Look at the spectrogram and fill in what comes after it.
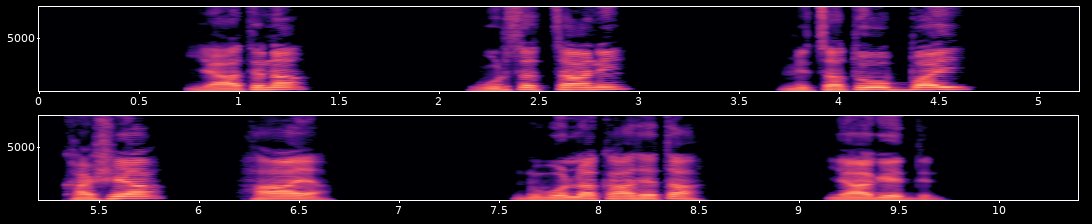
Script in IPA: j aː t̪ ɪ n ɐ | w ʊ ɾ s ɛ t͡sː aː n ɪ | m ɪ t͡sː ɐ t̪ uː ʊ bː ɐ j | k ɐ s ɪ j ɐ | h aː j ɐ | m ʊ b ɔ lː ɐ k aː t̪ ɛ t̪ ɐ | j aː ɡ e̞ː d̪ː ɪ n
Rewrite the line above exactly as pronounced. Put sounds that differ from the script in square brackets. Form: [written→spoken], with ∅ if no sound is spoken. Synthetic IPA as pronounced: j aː t̪ ɪ n ɐ | w ʊ ɾ s ɛ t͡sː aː n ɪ | m ɪ t͡sː ɐ t̪ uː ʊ bː ɐ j | k ɐ [s→ʃ] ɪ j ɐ | h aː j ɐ | [m→n] ʊ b ɔ lː ɐ k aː t̪ ɛ t̪ ɐ | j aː ɡ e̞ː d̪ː ɪ n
